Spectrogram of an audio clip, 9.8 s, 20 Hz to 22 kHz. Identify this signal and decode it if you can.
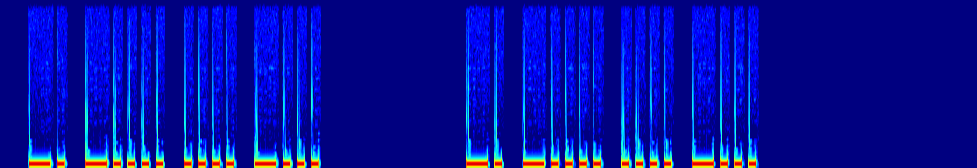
Morse code, heard as a keyed tone, about 17 wpm, 700 Hz. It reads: N6HB N6HB
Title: USA Call Signs - 4 Characters - Repeated 2x - 17wpm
